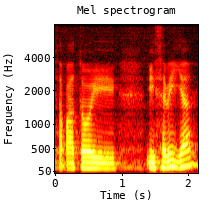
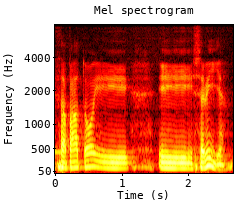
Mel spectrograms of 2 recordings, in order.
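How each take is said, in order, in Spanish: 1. Tanto la z como la s suenan como th. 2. La z suena como th, la s como s. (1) "donde se cecea" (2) "se distingue, es decir, se pronuncia como en el español estándar"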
